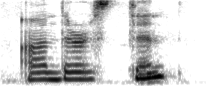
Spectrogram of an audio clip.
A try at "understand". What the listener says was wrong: Good. Understand. Great. The stress in the last part, right?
